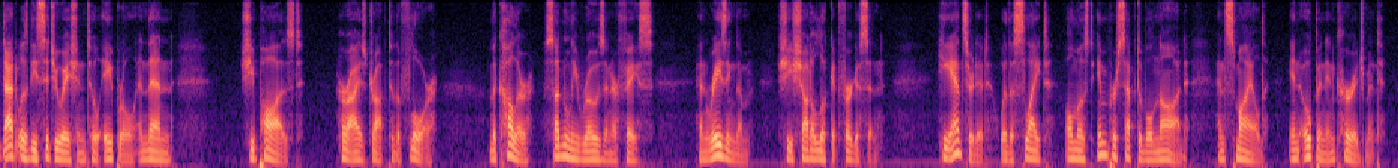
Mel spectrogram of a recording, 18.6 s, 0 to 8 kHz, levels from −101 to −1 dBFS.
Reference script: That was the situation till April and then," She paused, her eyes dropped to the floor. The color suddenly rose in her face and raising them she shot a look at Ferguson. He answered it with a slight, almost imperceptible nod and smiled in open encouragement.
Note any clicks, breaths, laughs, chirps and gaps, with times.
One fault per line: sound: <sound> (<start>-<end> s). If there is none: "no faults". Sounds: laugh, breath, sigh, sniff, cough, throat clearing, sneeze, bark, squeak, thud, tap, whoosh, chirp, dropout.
no faults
